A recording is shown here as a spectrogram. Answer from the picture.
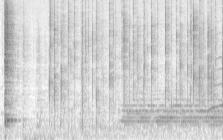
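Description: A sharp metallic clank with a brief ring just after the start, as a slingshot stone strikes a tin can, followed by a scatter of light taps and clicks. Sustained music tones come in about halfway.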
